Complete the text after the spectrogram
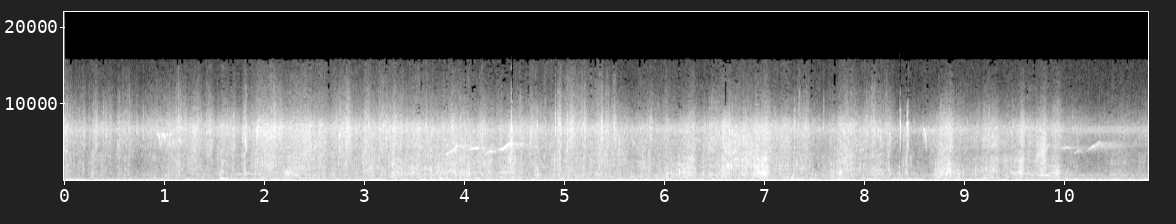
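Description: Dry leaves rustle and crackle as small monkeys scamper over them.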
